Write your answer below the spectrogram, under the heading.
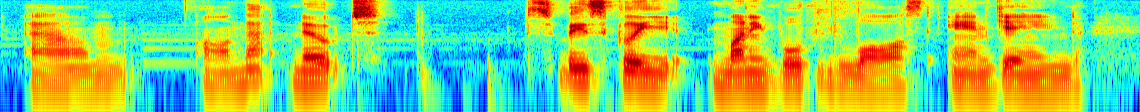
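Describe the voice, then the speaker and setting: The man's voice sits at a fairly low pitch with ordinary pitch variation. Music plays in the background. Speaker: Minecraft server owner, YouTuber. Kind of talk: casual video monologue. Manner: rambling, many fillers.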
